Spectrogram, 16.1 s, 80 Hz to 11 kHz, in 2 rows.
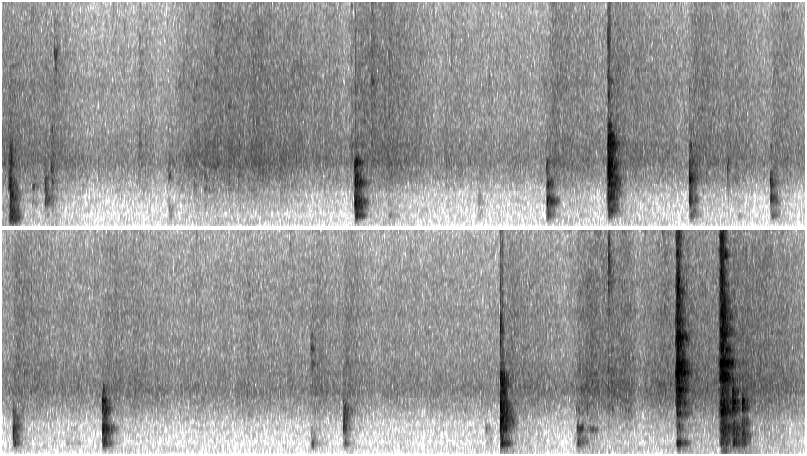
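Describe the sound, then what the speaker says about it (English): Shallot, garlic and mushrooms cooking in a hot pan, a faint steady sizzle broken by a dozen or so sharp clicks and scrapes of a utensil against the pan, with louder knocks near the end. "We're going to cook the shallot, garlic and mushrooms for about 3 to 4 minutes"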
